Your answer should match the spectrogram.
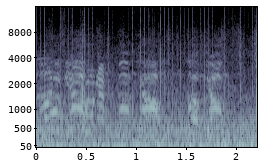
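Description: Excited shouting from players and sideline voices on a hockey pitch as an attack nears the goal: a quick string of short, high-pitched yells over a steady low rumble.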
